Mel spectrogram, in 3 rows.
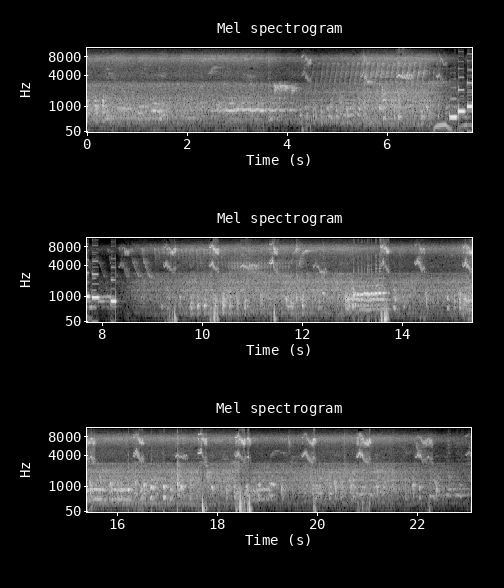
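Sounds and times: canaries chirping: 0:09.3 - 0:09.5, 0:10.2 - 0:12.4, 0:13.5 - 0:14.5, 0:15.2 - 0:15.6, 0:16.3 - 0:16.6, 0:17.2 - 0:18.7, 0:19.4 - 0:20.1, 0:20.8 - 0:21.2, 0:22.0 - 0:22.4
lower chattering calls: 0:13.5 - 0:14.5, 0:16.3 - 0:16.6, 0:17.2 - 0:18.7.

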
